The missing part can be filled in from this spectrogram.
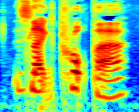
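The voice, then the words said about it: Put-on British English accent. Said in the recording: “Just slipping into an English accent, British accent,”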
